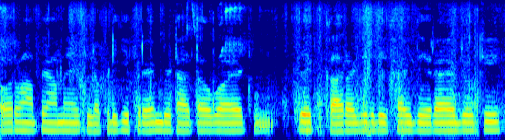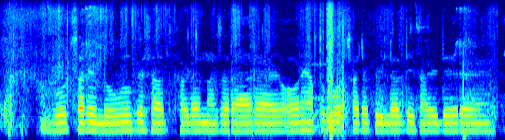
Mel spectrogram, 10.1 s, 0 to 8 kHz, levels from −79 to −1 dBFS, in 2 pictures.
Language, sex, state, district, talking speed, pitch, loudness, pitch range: Hindi, male, Chhattisgarh, Jashpur, 230 wpm, 130 Hz, -32 LUFS, 130-135 Hz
